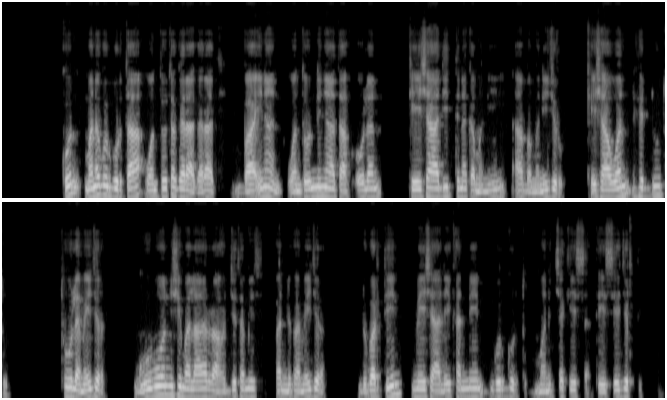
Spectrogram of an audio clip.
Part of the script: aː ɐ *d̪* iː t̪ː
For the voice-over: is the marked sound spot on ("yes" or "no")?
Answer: yes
